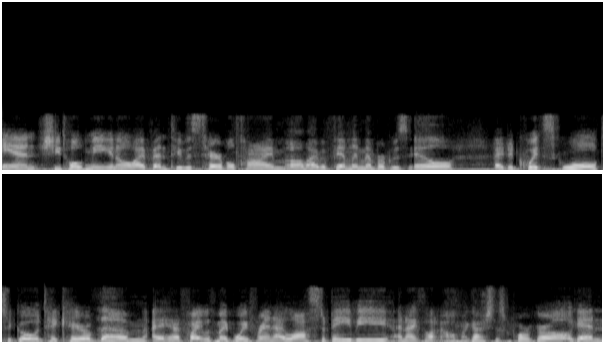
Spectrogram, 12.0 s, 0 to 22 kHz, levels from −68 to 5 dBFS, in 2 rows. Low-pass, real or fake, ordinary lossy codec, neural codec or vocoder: 7.2 kHz; fake; AAC, 32 kbps; codec, 16 kHz in and 24 kHz out, 0.9 kbps, LongCat-Audio-Codec, fine tuned four codebook decoder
